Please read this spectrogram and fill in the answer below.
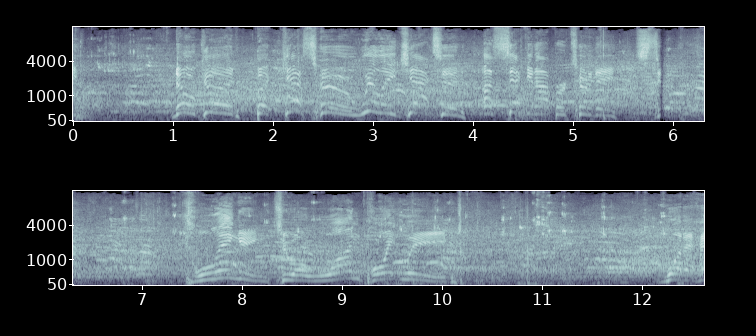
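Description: Basketball game sound on an indoor hardwood court: the ball dribbling with repeated sharp bounces and short sneaker squeaks, over crowd voices and shouts.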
